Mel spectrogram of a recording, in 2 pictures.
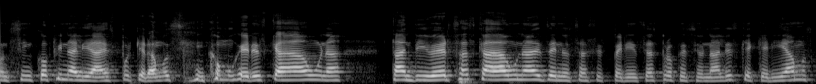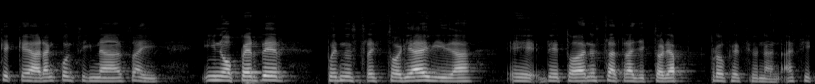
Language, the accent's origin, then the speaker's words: Spanish; Madrid, Community of Madrid, Spain; la mayoría somos de Vallecas.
